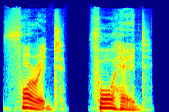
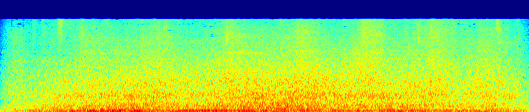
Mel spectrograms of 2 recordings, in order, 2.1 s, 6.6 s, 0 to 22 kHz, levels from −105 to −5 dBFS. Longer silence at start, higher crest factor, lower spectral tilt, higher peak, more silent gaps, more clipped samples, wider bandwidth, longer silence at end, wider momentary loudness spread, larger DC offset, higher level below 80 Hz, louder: about the same, 0.1 s vs 0 s; about the same, 14 dB vs 14 dB; first, -6.5 dB/octave vs -5 dB/octave; first, 0 dBFS vs -6 dBFS; neither; neither; first, 16 kHz vs 11.5 kHz; first, 0.3 s vs 0 s; first, 15 LU vs 6 LU; neither; second, -46 dBFS vs -24 dBFS; first, -14 LUFS vs -22 LUFS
